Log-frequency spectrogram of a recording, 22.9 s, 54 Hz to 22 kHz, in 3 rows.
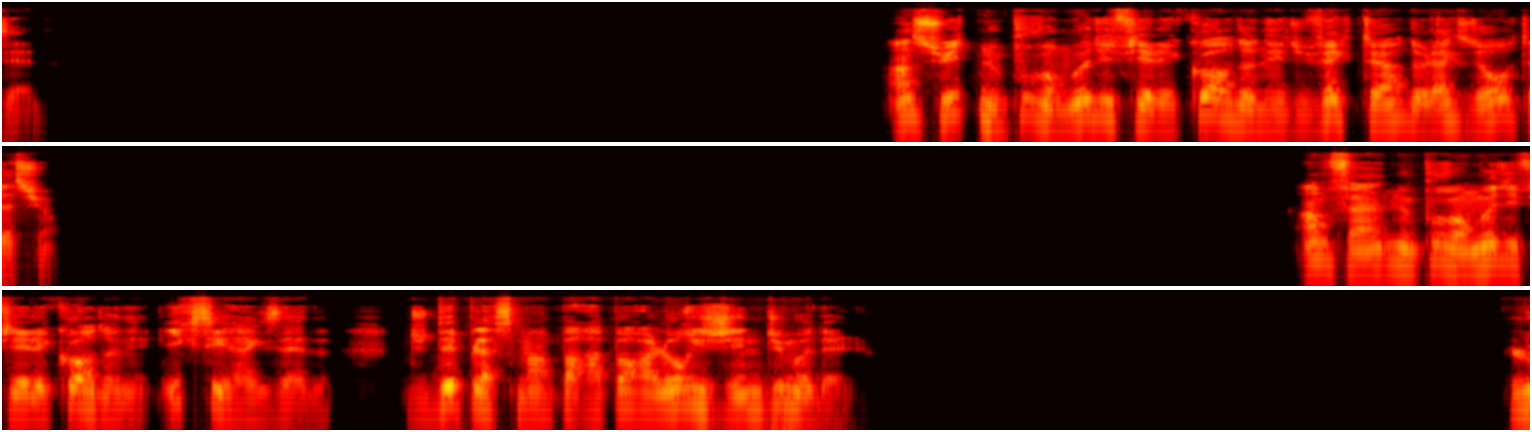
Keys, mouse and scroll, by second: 0.2-0.7 scroll up 1, 0.8-1.2 scroll down 1, 2.6-3.5 scroll down 2, 4.1 click, 4.6 scroll up 1, 5.3 click, 5.8 scroll down 1, 6.8 click, 7.7-9.3 scroll up 3, 9.5-12.0 scroll down 2, 12.0-12.3 scroll up 1, 14.1-14.6 scroll up 1, 15.3 click, 16.1 scroll up 1, 16.8 click, 17.1-17.9 scroll up 2, 18.3-18.6 scroll up 2, 19.5 click, 20.0-20.9 scroll up 2, 20.9-21.9 scroll down 2, 21.9 scroll down 1, 22.2-22.6 scroll up 2.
